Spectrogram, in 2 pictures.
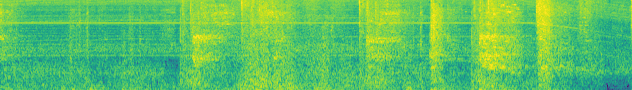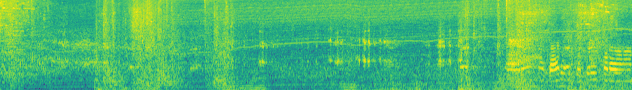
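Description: A powerful car engine roars at high speed.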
